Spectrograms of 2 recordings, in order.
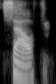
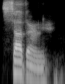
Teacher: so we really change that vowel sounds it's almost just just a plain u sound when we turn it from south to southern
